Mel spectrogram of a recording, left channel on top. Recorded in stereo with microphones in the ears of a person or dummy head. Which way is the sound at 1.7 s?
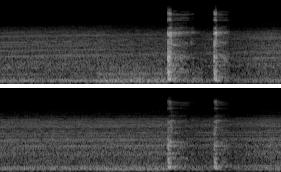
40° left (ahead or behind).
